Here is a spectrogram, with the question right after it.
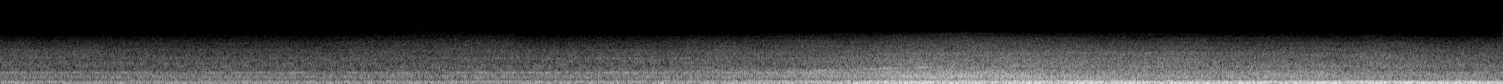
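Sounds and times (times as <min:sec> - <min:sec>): faint rising whine: 0:00.0 - 0:11.6
jet engines rumbling: 0:00.0 - 0:15.0.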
